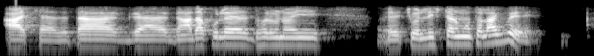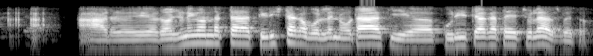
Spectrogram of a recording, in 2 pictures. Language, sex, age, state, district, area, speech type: Bengali, male, 30-45, West Bengal, Darjeeling, rural, conversation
